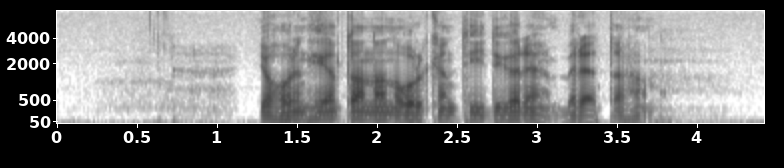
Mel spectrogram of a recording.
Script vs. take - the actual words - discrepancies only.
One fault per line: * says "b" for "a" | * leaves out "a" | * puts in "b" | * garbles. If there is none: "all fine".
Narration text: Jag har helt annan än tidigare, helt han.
* puts in "en"
* puts in "ork"
* says "berättar" for "helt"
